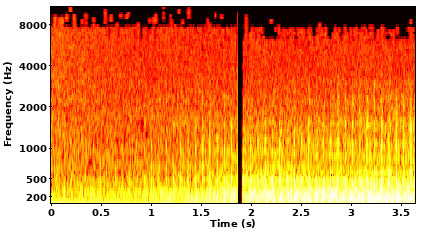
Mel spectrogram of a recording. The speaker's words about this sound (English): Tony heard the sound of a helicopter. Then he saw it. It rose into the sky in front of them and flew out over the sea to the west.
